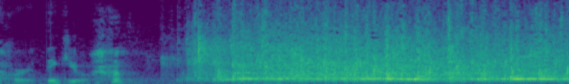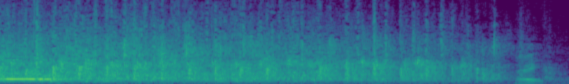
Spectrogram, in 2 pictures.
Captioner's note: applause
